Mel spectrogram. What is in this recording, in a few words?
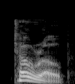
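"towrope", American English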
